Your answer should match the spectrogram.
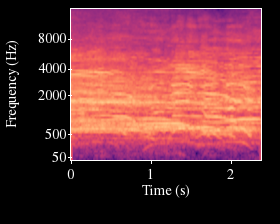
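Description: A crowd of young people cheering and yelling together, many voices overlapping in one sustained shout.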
